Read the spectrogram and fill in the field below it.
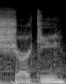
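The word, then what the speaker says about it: Shykey: here this is um this is shy spelled with a key at the end k e y I didn't make this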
